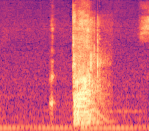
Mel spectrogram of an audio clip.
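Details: Sneeze on a TV broadcast: a brief catch of breath, then one sudden loud voiced burst that fades over a fraction of a second, a single sneeze.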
